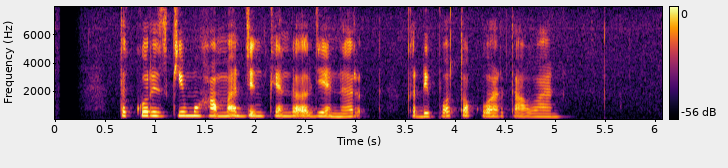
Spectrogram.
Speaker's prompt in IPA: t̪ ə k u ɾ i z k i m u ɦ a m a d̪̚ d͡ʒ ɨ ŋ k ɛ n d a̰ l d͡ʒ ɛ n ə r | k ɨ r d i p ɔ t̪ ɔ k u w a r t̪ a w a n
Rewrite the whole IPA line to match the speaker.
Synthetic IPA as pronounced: t̪ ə k u ɾ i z k i m u ɦ a m a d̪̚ d͡ʒ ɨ ŋ k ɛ n d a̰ l d͡ʒ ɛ n ə r | k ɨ r d i p ɔ t̪ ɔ k u w a r t̪ a w a n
